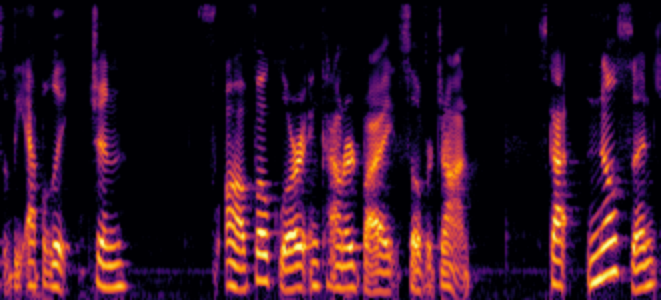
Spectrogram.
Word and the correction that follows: Nicholson: used... – Nicholson. – Nelson? – Nicholson. – Nicholson. I don't see how you get that part. – If you see Jack Nicholson's name, it's spelled the same way. Nicholson.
